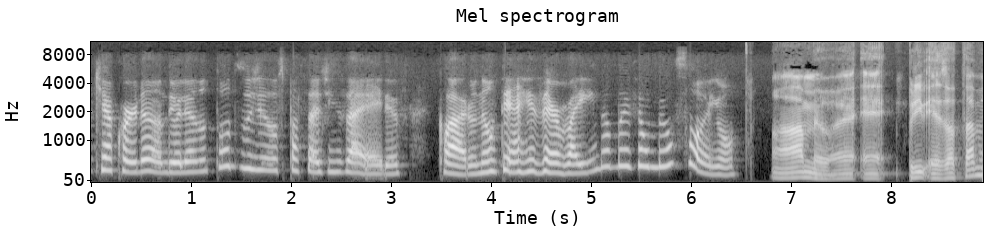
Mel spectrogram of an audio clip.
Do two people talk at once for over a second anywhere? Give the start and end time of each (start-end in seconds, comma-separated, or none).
none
